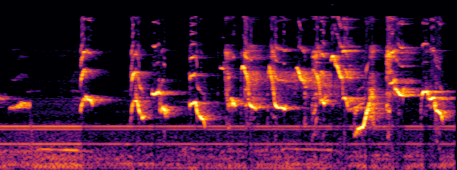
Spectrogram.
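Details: A samyong bird utters a quiet opening note, then a quickening string of sharp squawks and falling whistles, about ten notes in four seconds, over steady background hum.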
